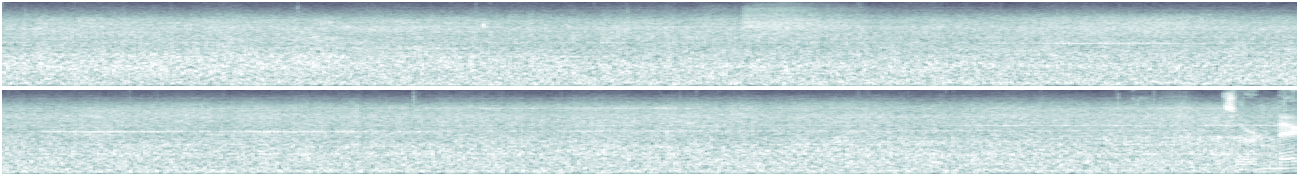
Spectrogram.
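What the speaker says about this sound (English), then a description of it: "Got an exec jet departing over there behind us." Executive jet departing an airport runway, a steady broad engine roar sustained and fairly loud throughout, with people talking over it.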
